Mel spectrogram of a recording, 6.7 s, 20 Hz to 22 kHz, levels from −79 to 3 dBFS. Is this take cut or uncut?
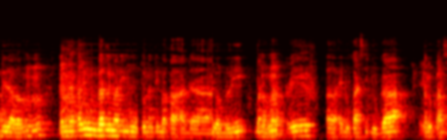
cut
